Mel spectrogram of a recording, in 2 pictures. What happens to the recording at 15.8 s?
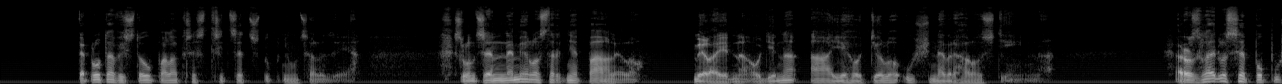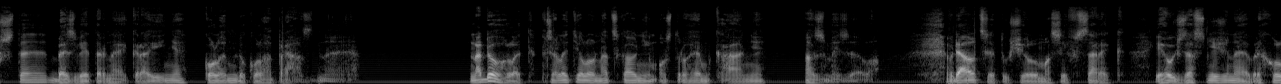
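The processor fell behind on its tiny audio buffers from 15.65 to 16.01 s, leaving short silent gaps that fit buffers of a few milliseconds: processor overload crackle, a gritty tearing burst. Underneath, stray 50 Hz mains switching spikes leak into the path as mains buzz, a steady raspy hum roughly 25 dB below the sound.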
